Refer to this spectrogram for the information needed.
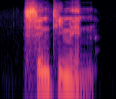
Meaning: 1. feeling (emotion; impression) 2. feeling, intuition 3. sentiment, emotion
- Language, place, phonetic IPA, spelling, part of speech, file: Occitan, Béarn, [sentiˈmen], sentiment, noun, LL-Q14185 (oci)-sentiment.wav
